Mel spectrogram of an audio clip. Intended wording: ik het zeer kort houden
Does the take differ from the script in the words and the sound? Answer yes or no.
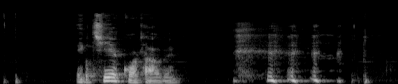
yes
